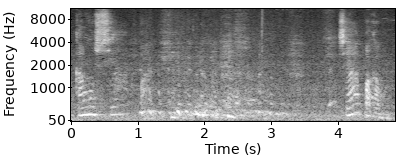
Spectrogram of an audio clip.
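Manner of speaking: slow, soft voice of God; soft divine question. Retold or imitated. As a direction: ask it gently, searching. God's reply, quoted. (suara Tuhan yang lembut dan pelan)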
